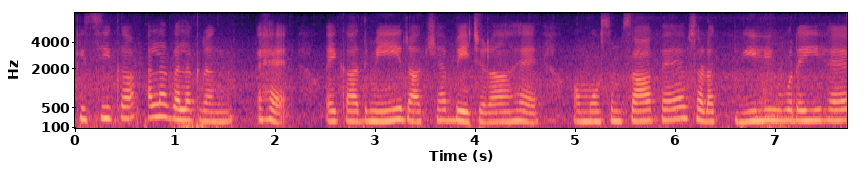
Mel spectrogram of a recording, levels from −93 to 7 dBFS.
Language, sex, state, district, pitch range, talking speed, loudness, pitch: Hindi, female, Haryana, Rohtak, 205-230 Hz, 165 wpm, -15 LUFS, 220 Hz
